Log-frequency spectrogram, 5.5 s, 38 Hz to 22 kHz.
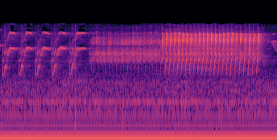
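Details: Malinois Waterslager canary recorded in 2011 singing a series of rich harmonic notes repeated about four per second, then a sustained buzzing roll and a bright, rapidly pulsed watery trill.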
